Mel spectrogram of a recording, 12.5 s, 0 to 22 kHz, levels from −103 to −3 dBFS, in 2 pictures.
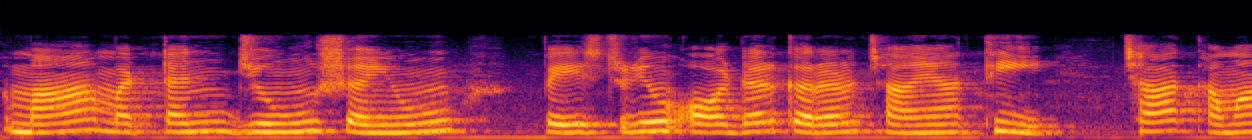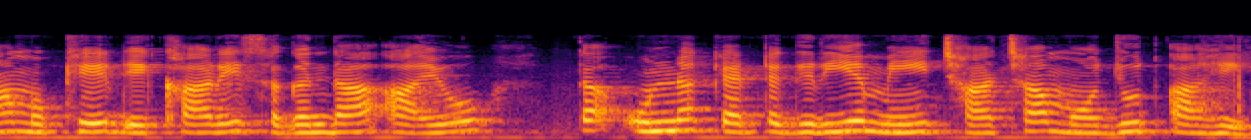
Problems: none marked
